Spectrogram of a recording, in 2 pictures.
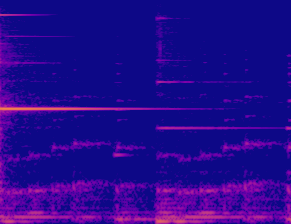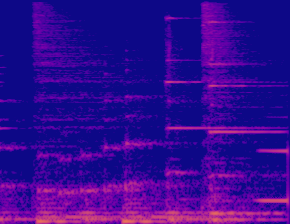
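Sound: bell ding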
